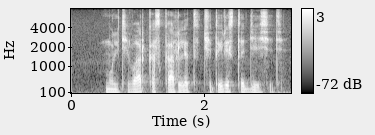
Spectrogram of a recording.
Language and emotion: Russian, neutral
